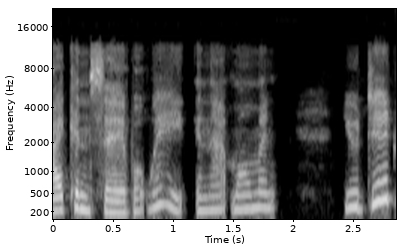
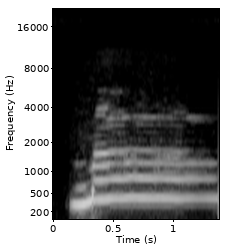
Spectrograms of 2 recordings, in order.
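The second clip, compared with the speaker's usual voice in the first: timid, very high, hushed, drawn-out frightened call; 11 semitones higher, 6 dB quieter than usual. Recalling calling for mother after a nightmare: imitating a quiet scared call. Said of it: "like so quiet and scared".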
